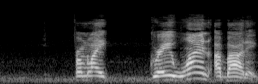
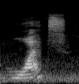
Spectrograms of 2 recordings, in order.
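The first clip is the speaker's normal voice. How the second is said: normal talking voice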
